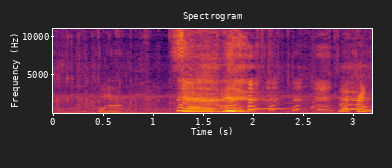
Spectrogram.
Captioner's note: women laughing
